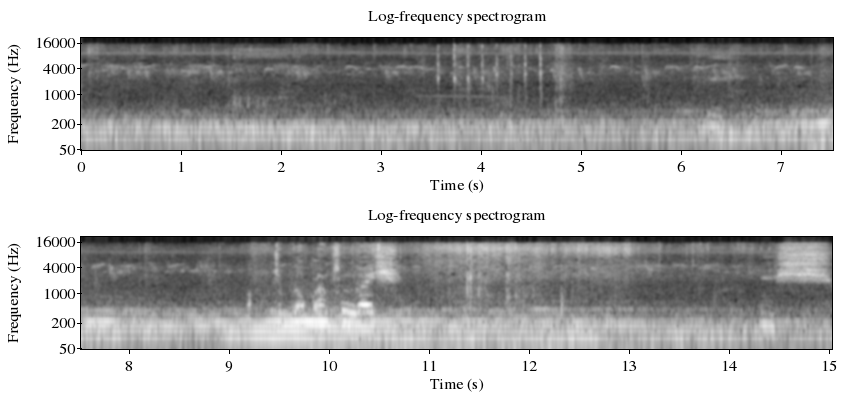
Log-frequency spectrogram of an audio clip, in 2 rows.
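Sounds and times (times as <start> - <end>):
small birds chirping: 0.0 - 15.0
steady low rumble: 4.4 - 14.5.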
